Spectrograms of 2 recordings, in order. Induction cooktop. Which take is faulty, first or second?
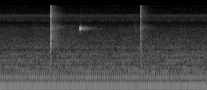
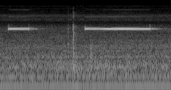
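first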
